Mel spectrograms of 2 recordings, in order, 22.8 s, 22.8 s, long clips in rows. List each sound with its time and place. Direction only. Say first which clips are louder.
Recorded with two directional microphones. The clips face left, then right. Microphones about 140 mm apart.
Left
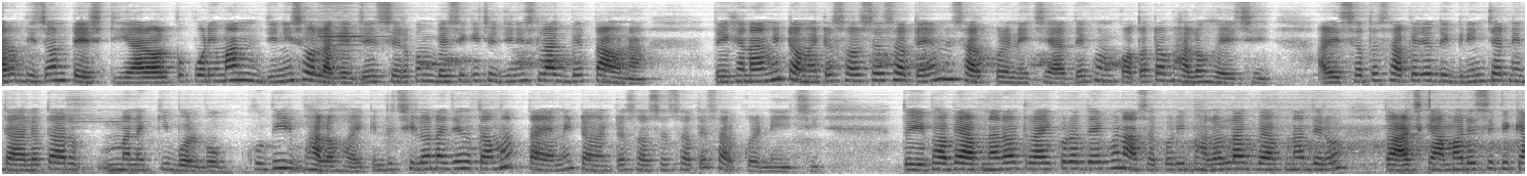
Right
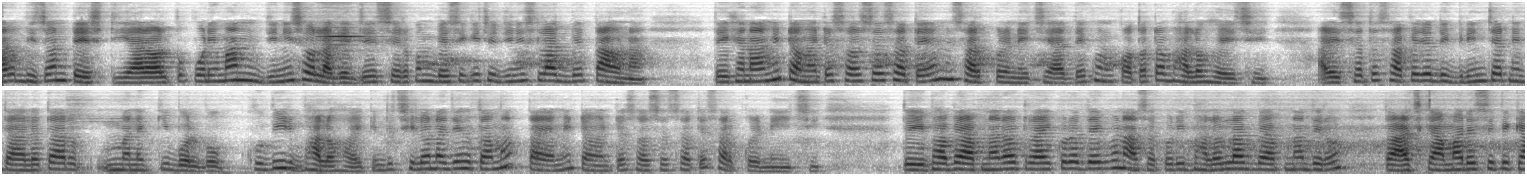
0.0 s a woman's voice: right 3 dB; 15° right (ahead or behind)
